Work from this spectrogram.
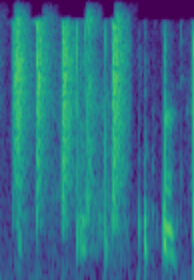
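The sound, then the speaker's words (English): Audience applause after a call to give a big hand: a few irregular bursts of clapping, stopping and starting without settling into one steady ovation. “Can we give a big hand?”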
